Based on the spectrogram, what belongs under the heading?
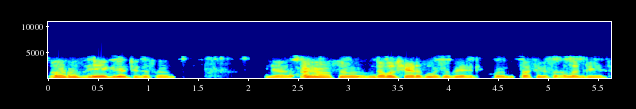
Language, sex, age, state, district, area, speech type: Kashmiri, male, 18-30, Jammu and Kashmir, Bandipora, rural, conversation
